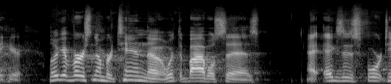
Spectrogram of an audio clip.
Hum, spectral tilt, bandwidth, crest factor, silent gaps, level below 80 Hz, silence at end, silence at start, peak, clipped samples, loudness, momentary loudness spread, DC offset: none; -3 dB/octave; over 20 kHz; 18 dB; none; -66 dBFS; 0 s; 0 s; -2 dBFS; under 0.1%; -19 LUFS; 15 LU; under 0.1%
